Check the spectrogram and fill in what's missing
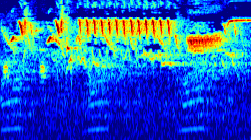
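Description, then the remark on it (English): A busy dawn chorus of song sparrows, common yellowthroats, American robins and red-winged blackbirds at Tektaxan Marsh on Saturna Island, British Columbia: rapid high trills, repeated chirps and overlapping calls from several birds at once, steady, with no talking. “dawn chorus of the song sparrows, common yellowthroats, American robins, and red-winged blackbirds”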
